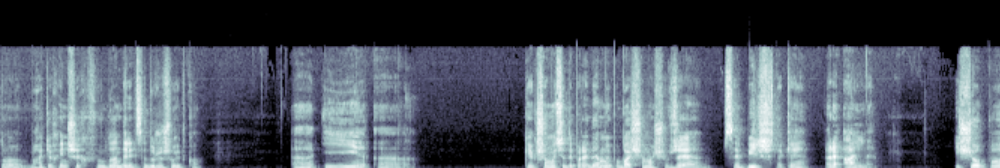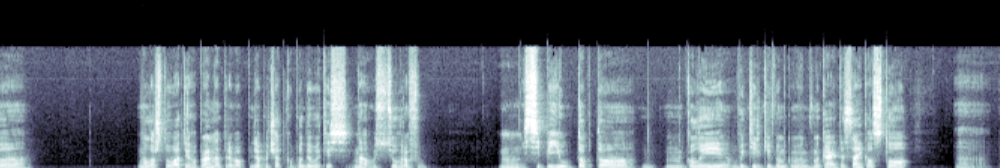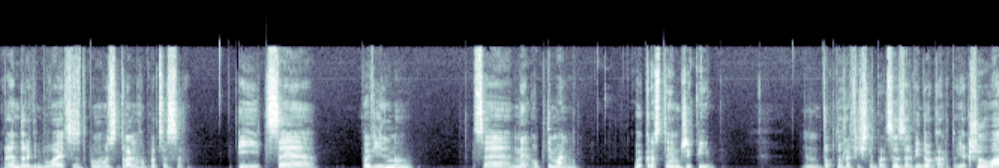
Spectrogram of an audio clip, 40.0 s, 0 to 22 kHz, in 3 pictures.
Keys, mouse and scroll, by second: 5.2 click, 34.5 click, 35.8 click.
